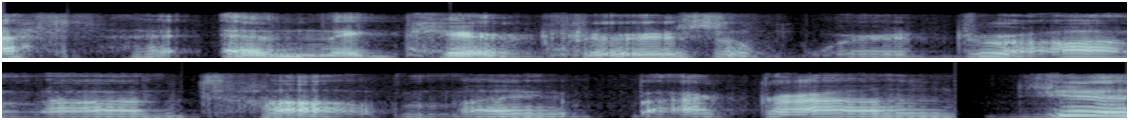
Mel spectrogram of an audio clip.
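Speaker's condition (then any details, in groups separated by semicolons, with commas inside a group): Cerebellar ataxia from brain tumour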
